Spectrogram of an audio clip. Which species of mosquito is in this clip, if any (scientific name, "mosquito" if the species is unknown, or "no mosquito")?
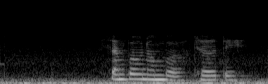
no mosquito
